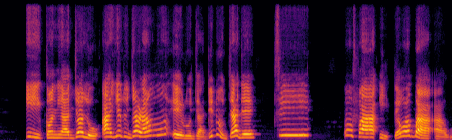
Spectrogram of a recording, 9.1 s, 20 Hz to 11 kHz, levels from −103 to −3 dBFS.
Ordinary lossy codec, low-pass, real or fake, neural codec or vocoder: none; none; fake; vocoder, 22.05 kHz, 80 mel bands, WaveNeXt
